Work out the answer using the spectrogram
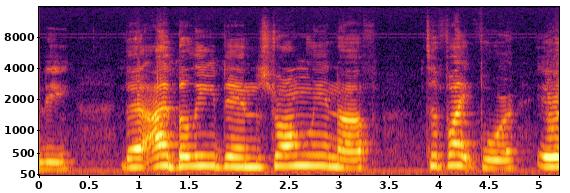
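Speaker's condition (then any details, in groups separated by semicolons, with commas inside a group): Cerebral palsy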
